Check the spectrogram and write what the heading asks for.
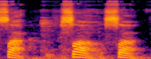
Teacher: SH SH pangkal lidah n naik ke atas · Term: Shad tebal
